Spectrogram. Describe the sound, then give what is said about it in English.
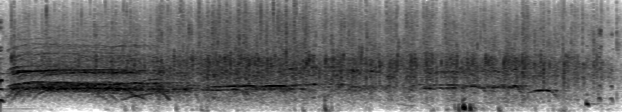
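An audience applauds and whoops to welcome a performer onto a stage. Loud, dense clapping is mixed with cheers and woos, holding steady and easing slightly toward the end. “Please welcome to the stage and make wonderful guilty feminist woohooing noises for Jessica Foster-Cue.”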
